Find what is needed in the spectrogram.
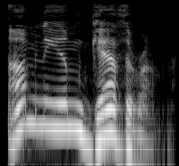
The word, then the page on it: omnium-gatherum: British English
